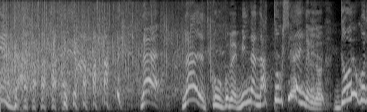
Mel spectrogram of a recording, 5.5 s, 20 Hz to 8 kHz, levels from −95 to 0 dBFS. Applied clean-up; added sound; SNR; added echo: none; none; none; none.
